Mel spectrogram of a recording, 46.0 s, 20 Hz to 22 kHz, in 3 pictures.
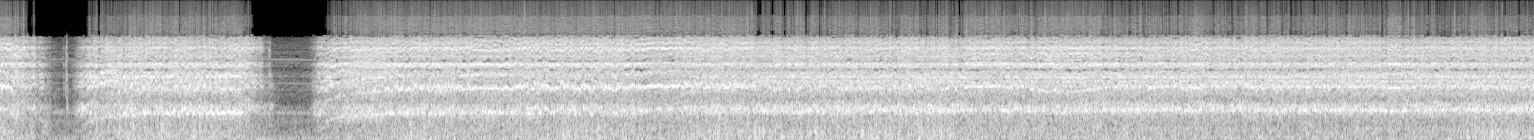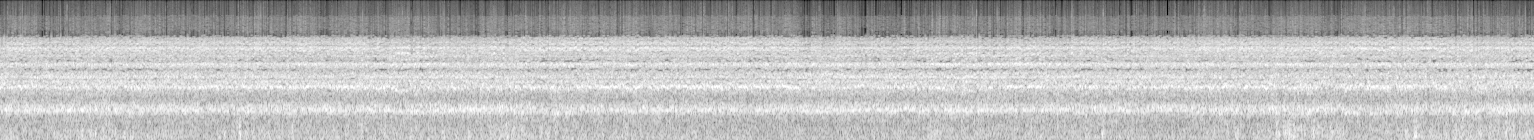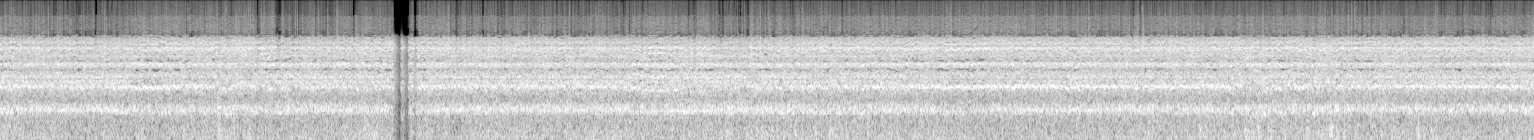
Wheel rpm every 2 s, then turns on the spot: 120, 130, 200, 220, 220, 230, 230, 230, 230, 230, 230, 230, 230, 230, 230, 230, 230, 230, 230, 230, 230, 230, 230.
none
